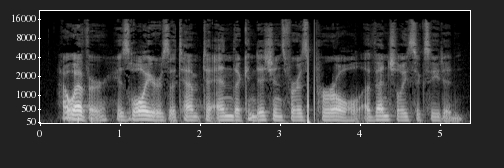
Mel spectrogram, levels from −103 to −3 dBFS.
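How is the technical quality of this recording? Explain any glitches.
The speech recording has three audible glitches: two double pops and one brief skip.

Loud pop: between 0.47 and 0.67 s, and again between 3.35 and 3.45 s, there is a pair of sharp pops each time, about 10 dB and then about 20 dB above the speech. They were likely caused by voltage steps from a plug, switch or static discharge. On a waveform they show as tall spikes. On a spectrogram they show as thin full-band vertical lines.

Compressed frames skipped: from 1.68 to 1.71 s compressed frames were skipped, so the speech jumps ahead by about 20 ms. It appears as a slight discontinuity in the spectrogram.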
